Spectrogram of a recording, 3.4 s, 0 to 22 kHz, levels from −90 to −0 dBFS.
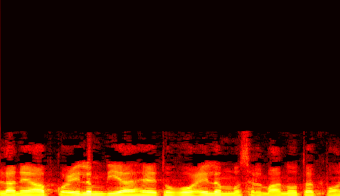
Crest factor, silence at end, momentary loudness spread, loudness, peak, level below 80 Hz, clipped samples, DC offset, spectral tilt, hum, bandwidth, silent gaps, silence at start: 16 dB; 0 s; 7 LU; -17 LUFS; -2 dBFS; -56 dBFS; under 0.1%; under 0.1%; -9 dB/octave; none; 6.6 kHz; none; 0 s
